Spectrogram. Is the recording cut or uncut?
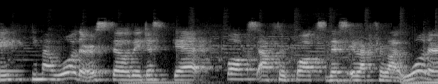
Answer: cut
